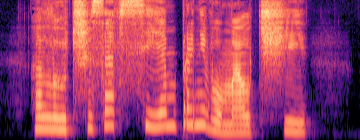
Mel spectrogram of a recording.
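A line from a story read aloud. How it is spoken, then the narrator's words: Gentle advice. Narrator (Russian): ласково посоветовала Эвил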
